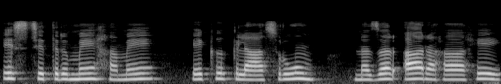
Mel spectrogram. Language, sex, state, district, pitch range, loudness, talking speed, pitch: Hindi, female, Madhya Pradesh, Bhopal, 230-255 Hz, -16 LUFS, 120 wpm, 245 Hz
